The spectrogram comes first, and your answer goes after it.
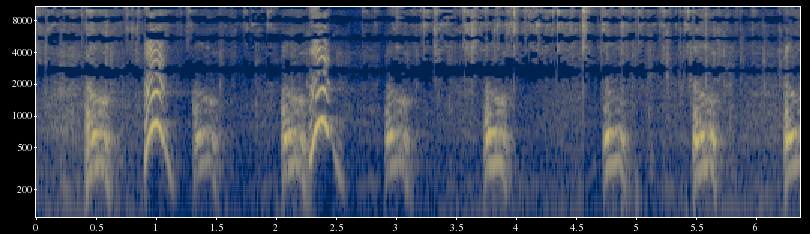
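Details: Two pet dogs, a beagle and a beagle/treeing Walker coonhound mix, waiting to be let into the house; sharp rising-falling yelps, often in quick pairs, with short pauses between them.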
